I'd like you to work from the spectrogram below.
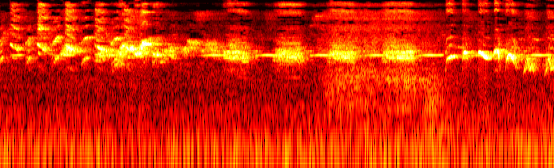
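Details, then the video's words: Chinese hwamei in a cage in Hanoi, Vietnam, giving a softer, rolling high warble that blurs into buzzy, sustained notes before a few crisp chirps at the end. "mi hót mau mỏ"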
